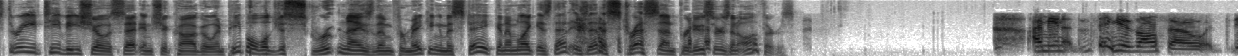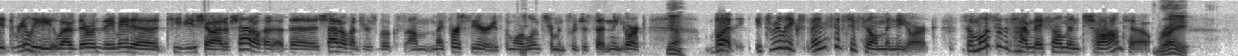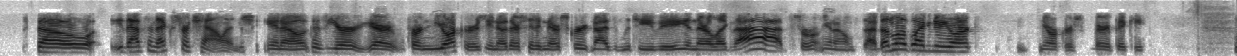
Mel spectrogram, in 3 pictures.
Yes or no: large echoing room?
no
